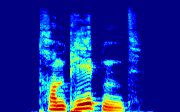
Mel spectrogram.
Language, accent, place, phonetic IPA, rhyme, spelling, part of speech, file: German, Germany, Berlin, [tʁɔmˈpeːtn̩t], -eːtn̩t, trompetend, verb, De-trompetend.ogg
- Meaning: present participle of trompeten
